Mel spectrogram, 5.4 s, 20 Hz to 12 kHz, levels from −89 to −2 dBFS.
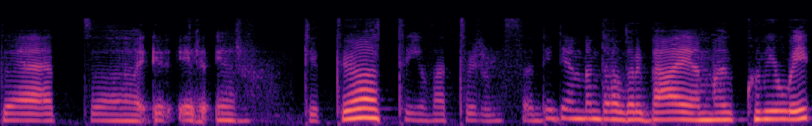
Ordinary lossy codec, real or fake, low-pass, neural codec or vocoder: Opus, 64 kbps; fake; 7.2 kHz; codec, 16 kHz, 0.5 kbps, X-Codec, HuBERT features, trained on general audio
